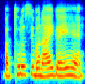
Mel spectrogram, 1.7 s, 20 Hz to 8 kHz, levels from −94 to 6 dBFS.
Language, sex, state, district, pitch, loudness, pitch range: Hindi, female, Maharashtra, Dhule, 230 Hz, -14 LUFS, 215-245 Hz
